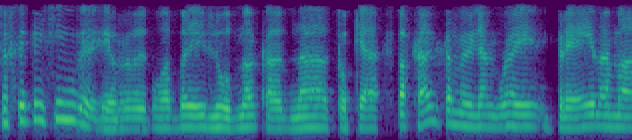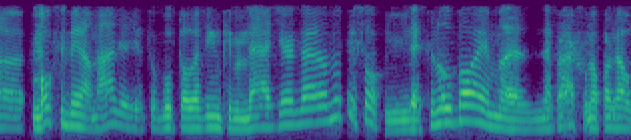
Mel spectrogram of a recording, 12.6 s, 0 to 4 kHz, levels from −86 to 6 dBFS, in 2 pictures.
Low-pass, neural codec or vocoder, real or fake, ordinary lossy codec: 3.6 kHz; codec, 24 kHz, 0.9 kbps, WavTokenizer, medium music audio release; fake; MP3, 32 kbps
